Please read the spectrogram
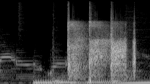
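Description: A burst of applause from someone on a screen begins partway through, with sharp, loud claps standing out over a dense wash of clapping and a steady low hum underneath.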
